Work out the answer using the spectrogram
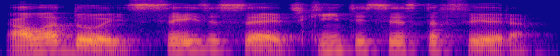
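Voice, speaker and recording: A man's voice: fairly high pitch, big pitch swings, unhurried, gravelly. Patient male teacher with a Brazilian accent. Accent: Brazilian Portuguese. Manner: patient, reassuring, checks in often. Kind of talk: remote lesson walking through worksheets. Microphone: phone.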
